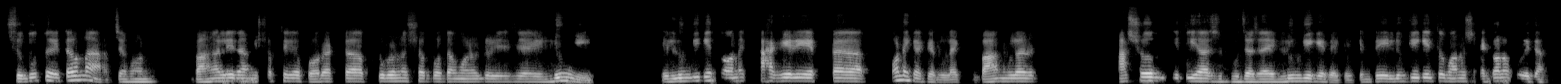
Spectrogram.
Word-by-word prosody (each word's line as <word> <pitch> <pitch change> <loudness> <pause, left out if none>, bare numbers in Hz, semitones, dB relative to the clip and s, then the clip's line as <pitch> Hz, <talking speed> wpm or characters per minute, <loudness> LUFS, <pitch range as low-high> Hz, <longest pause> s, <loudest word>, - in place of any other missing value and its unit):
শুধু 140 +2 +2
তো - - -5
এটাও 185 +5 +3
না 195 - +3 0.3
যেমন 125 0 -2 0.5
বাঙালির 145 +5 +2
আমি 140 - -4
সবথেকে 150 -2 -2
বড় 130 +1 0
একটা 145 +1 -1 0.2
পুরনো 150 0 +2
সভ্যতা 140 -1 -1
মনে 135 0 -2
করি 130 -1 0 0.2
যে 130 - -1 0.3
লুঙ্গি। 155 -10 +2 0.8
এই 130 - 0
লুঙ্গি 155 +3 +2
কিন্তু 180 0 -1
অনেক 165 +1 -5 0.2
আগেরই 160 0 +4
একটা 155 - 0 0.6
অনেক 195 -1 +3
আগের 120 -4 -5
লাইক 115 -1 -3 0.2
বাংলার 145 +2 +3 1.0
আসল 175 +4 +5 0.2
ইতিহাস 145 -2 +3 0.2
বুঝা 125 +1 +1
যায় 125 0 +4
লুঙ্গিকে 145 -2 +2
দেখে। 100 -1 -6
কিন্তু 120 +2 -9
এই - - +3
লুঙ্গি 145 +2 0
কিন্তু 160 0 +1
মানুষ 145 +1 -2 0.2
এখনো 160 +4 +1
পরিধান 425 -2 -2
145 Hz, 150 wpm, -21 LUFS, 130-155 Hz, 1.0 s, আসল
